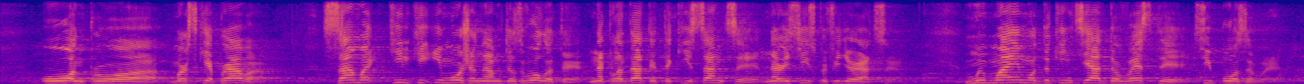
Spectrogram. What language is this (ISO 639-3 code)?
ukr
